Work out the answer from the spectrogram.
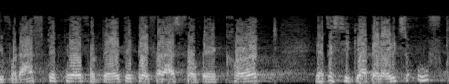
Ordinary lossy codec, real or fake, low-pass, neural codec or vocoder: none; fake; 9.9 kHz; vocoder, 24 kHz, 100 mel bands, Vocos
